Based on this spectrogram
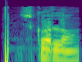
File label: "scorlon", Veneto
